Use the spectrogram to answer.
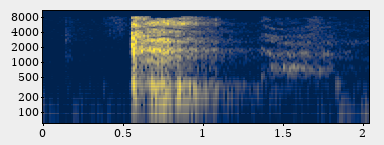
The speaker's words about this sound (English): Excuse me. Today we'll be in 1 Timothy 6. Oh, gee, I'd love to get rid of this cough.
